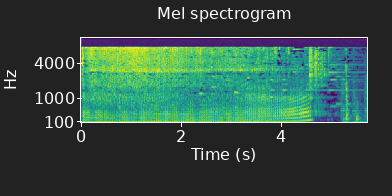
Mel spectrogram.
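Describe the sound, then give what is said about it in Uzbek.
A low vehicle rumble, taken for a passing car, holds steady and loud, then its pitch sinks and it cuts off abruptly, followed by a few faint knocks. “Bu dirillash nima edi bu? Qaysi mashinaning yurishi edi?”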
